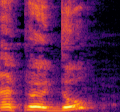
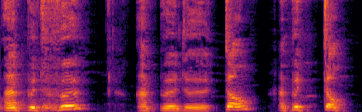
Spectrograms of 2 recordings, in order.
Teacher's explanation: le D de un peu d'eau, on peut ne pas l'entendre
